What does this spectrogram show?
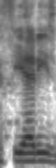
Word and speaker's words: Fieri: Grab a bold, flavorful bite any time of the day at Guy Fieri's Mount Pocono Kitchen. Fieri. All guests. Guy Fieri's. Fieri. Fieri? Oh, it's Fieri.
